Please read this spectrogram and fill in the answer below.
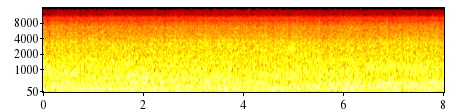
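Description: Forest stream rushing over rock slabs and through a narrow channel in a small waterfall cascade: a loud, steady rush of whitewater close by.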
